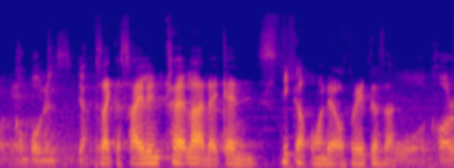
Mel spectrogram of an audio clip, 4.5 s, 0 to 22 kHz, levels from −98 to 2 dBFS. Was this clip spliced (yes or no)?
yes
